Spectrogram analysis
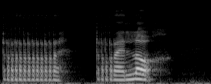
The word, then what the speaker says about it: reloj: But when it begins a word, it's rolled. Reloj, reloj, reloj. And you don't have to sit there and roll it forever. It's not reloj. You just do it a little bit, reloj.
